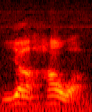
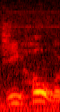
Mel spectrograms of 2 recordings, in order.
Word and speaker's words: Yahawah: use the consonant W and use the consonant W remember it said that the Hebrew alphabet was consonant go ahead instead of V instead of B so what does this proof that the name of the Lord is yahawah not Jehovah read on it says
